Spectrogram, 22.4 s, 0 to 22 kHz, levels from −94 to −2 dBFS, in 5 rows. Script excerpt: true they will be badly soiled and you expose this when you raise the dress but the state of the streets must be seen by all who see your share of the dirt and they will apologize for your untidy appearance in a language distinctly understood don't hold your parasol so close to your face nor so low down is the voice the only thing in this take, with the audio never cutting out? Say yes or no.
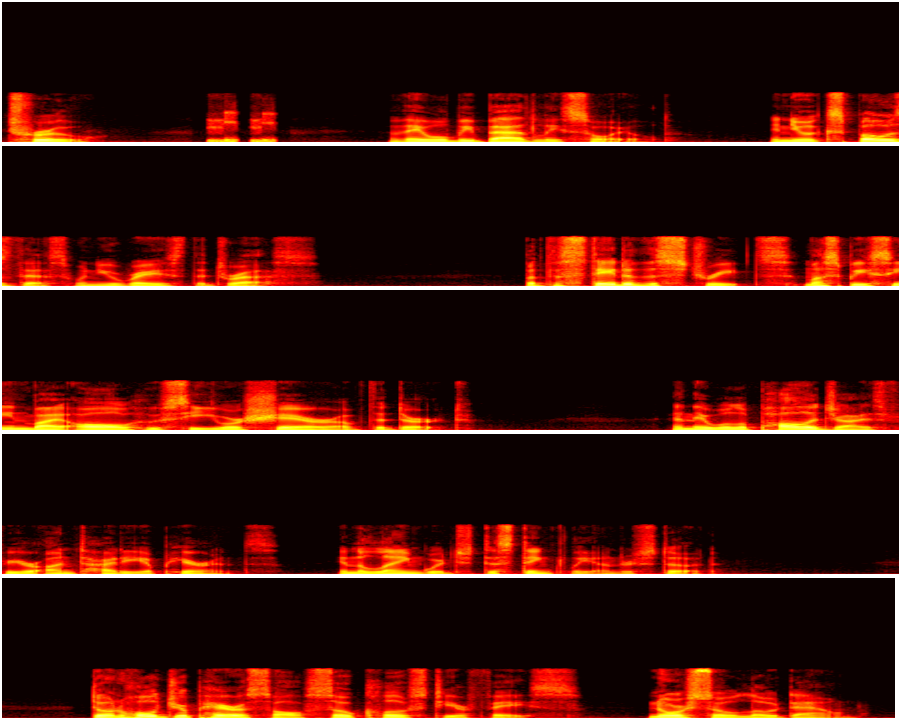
no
